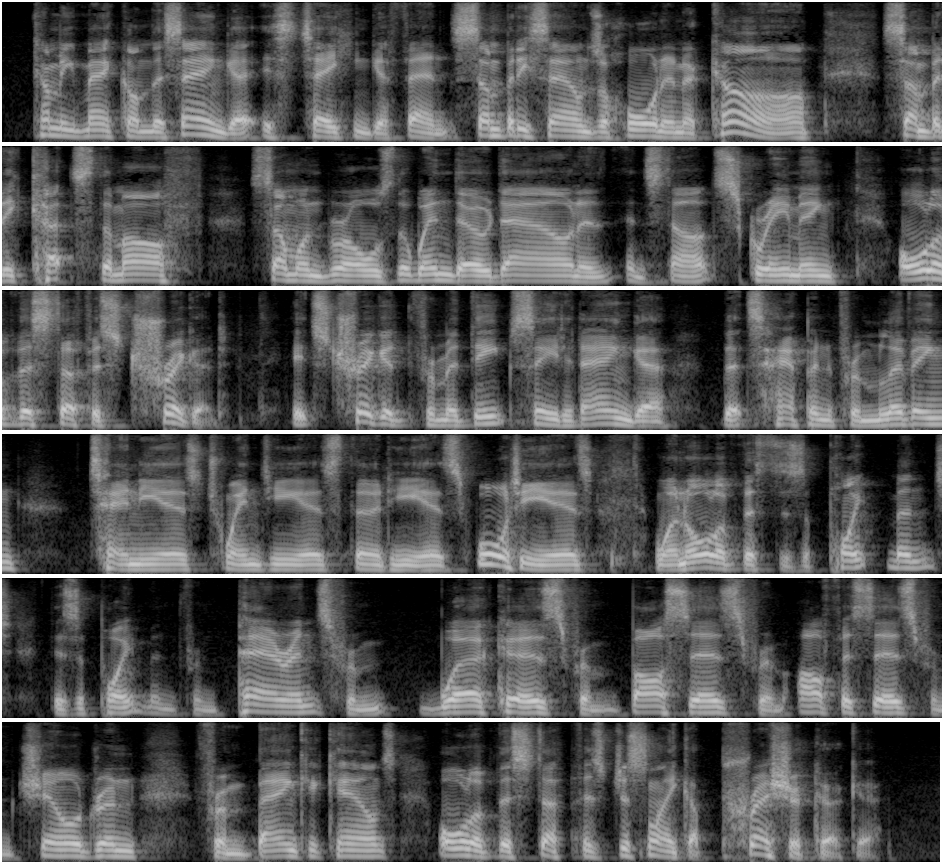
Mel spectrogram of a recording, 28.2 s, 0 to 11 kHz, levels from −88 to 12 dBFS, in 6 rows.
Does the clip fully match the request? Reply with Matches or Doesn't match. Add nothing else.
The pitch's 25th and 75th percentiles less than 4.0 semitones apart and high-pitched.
Doesn't match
